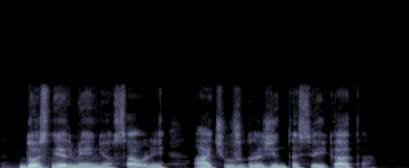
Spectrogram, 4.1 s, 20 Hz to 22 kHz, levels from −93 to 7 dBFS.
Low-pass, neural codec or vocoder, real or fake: 10.8 kHz; codec, 44.1 kHz, 7.8 kbps, Pupu-Codec; fake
